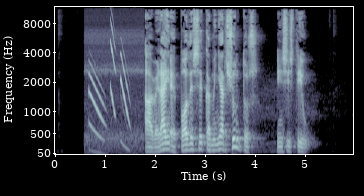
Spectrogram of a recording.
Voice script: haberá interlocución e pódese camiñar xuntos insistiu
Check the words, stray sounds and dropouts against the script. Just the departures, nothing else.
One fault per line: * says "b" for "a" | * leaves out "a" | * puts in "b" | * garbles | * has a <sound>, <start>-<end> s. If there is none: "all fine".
* has a chirp, 0.7-1.5 s
* leaves out "interlocución"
